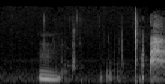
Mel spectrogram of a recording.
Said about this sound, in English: Let me take a sip. Hold on.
